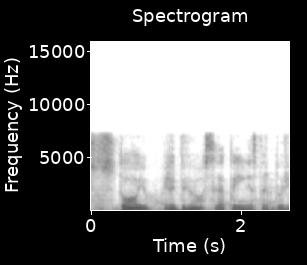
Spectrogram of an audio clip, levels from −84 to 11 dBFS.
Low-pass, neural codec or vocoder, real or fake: 7.2 kHz; codec, 16 kHz, 1 kbps, FunCodec, trained on Chinese and English, 50 frames a second; fake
